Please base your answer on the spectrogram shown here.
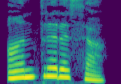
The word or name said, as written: ಆಂತ್ರರಸ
